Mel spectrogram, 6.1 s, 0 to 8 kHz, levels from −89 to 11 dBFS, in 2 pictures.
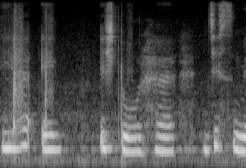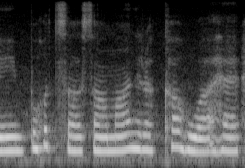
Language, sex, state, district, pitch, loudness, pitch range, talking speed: Hindi, female, Uttar Pradesh, Saharanpur, 220 Hz, -15 LUFS, 210-245 Hz, 105 wpm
